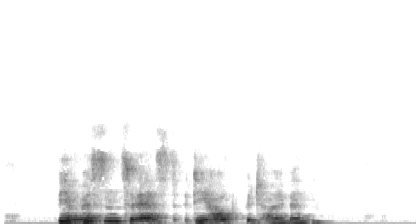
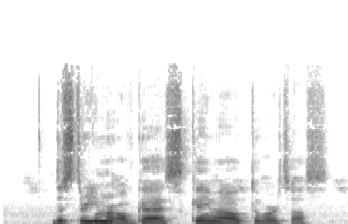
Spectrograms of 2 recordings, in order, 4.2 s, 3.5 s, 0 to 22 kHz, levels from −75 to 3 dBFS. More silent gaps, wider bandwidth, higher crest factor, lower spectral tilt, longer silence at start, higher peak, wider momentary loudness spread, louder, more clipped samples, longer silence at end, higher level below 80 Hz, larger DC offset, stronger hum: neither; second, 7.6 kHz vs 16 kHz; about the same, 14 dB vs 18 dB; first, -6.5 dB/octave vs -5 dB/octave; about the same, 0.6 s vs 0.5 s; about the same, -2 dBFS vs -4 dBFS; about the same, 12 LU vs 12 LU; first, -16 LUFS vs -21 LUFS; neither; first, 0.95 s vs 0.25 s; about the same, -62 dBFS vs -58 dBFS; neither; neither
